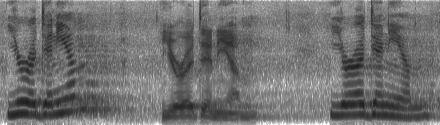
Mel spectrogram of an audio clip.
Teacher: Second syllable, that second vowel. It's a schwa.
